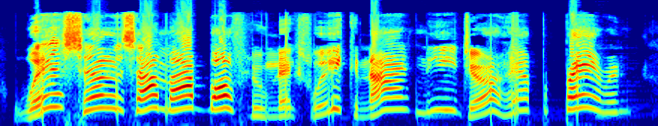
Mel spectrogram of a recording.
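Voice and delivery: Western speaking style. Playing a western game, the speaker voices a character talking to his little brother: put-on western voice. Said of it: "If you're wondering why I'm speaking like this, it's because this is a Western game".

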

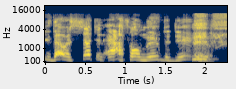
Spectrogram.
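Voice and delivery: words spoken through laughter. Speaker retelling what a man said over lunch afterwards, imitating someone laughing. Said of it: "he was laughing going".

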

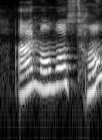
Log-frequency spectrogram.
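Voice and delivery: high, eager, excited cry. A bee nears his home after a long walk, excited. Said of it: "cried the greedy bee excitedly".

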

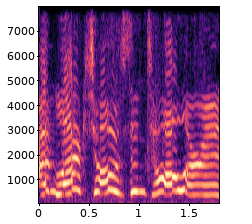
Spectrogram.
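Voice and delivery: high, crying shout. Retelling how a man, running from the room, answered an offer of milk: retelling a teary yell. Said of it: "like almost in tears running from the room, yells".

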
